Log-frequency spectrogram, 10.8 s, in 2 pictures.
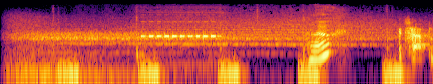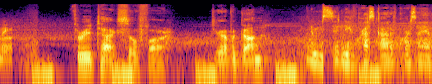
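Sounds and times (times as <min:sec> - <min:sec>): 
telephone ringing: 0:01.7 - 0:03.0
speech: 0:03.9 - 0:04.2, 0:05.2 - 0:10.8.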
